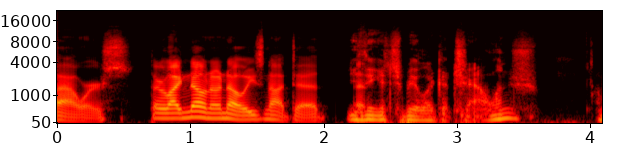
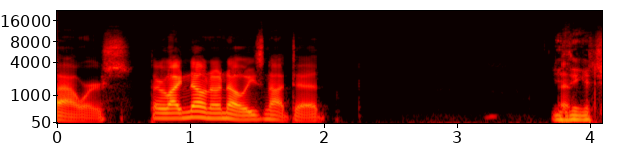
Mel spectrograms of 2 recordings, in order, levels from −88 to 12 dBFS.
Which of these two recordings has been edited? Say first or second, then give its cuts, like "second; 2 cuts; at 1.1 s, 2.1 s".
first; 1 cut; at 2.1 s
